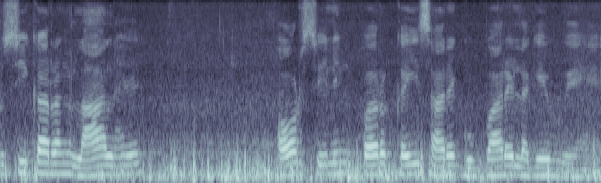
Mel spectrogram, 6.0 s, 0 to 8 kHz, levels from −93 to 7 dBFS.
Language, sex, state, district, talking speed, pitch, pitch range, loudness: Hindi, male, Mizoram, Aizawl, 140 wpm, 150 Hz, 135-160 Hz, -15 LUFS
